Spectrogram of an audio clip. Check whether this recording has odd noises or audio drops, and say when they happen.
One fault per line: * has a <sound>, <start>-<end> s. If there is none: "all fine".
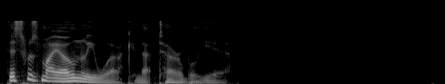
all fine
